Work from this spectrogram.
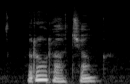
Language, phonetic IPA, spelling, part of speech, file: Polish, [ruˈrɔt͡ɕɔ̃ŋk], rurociąg, noun, LL-Q809 (pol)-rurociąg.wav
